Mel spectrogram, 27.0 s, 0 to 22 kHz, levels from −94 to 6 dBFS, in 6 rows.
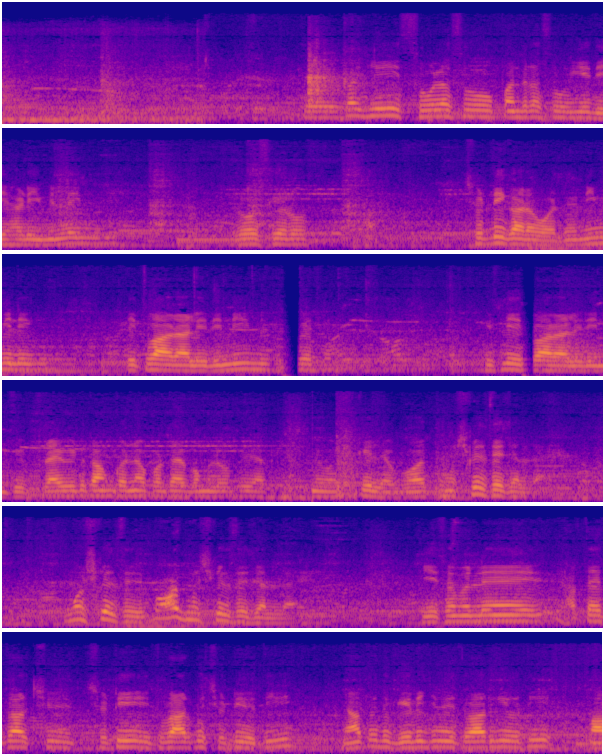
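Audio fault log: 11.11 to 11.25 s and 12.91 to 13.01 s, burst of packet loss: several consecutive packets never arrived in time, so the receiver stretched the last sound and faded it, about 120 ms and 80 ms. The first fade reaches brief silence before the audio resumes with that stretch missing.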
